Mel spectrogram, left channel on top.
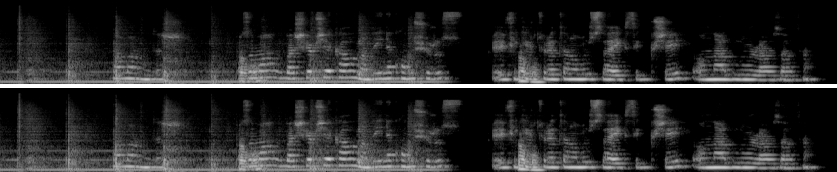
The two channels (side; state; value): both; normal; correlation 0.95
